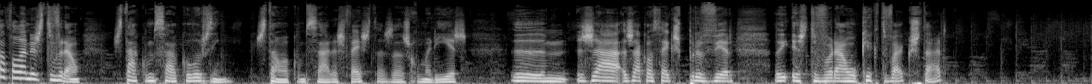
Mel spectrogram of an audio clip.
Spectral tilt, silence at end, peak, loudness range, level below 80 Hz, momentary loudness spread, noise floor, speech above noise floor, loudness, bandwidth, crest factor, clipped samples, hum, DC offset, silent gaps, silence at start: -5 dB/octave; 0.05 s; -2 dBFS; 3 LU; -28 dBFS; 8 LU; -40 dBFS; 26 dB; -15 LUFS; 19 kHz; 14 dB; under 0.1%; none; under 0.1%; none; 0 s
